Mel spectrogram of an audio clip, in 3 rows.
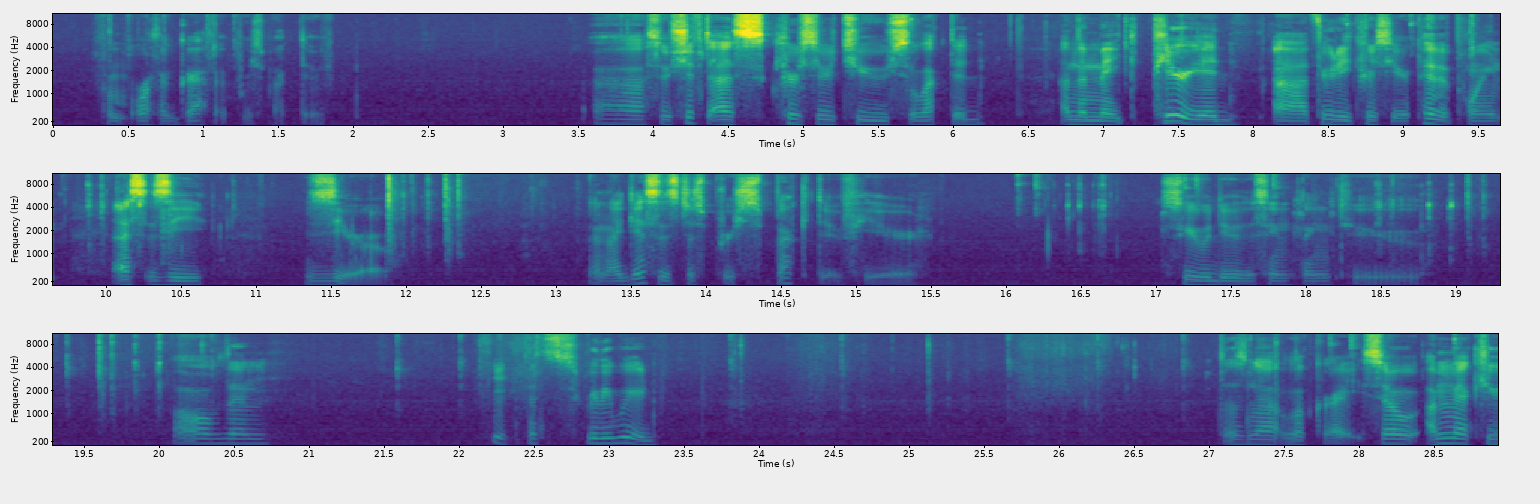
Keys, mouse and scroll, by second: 4.2 shift+s, 7.7 ., 8.8-11.0 right drag, 10.1 s, 13.1 middle click, 13.6-15.3 middle drag, 16.3-19.5 right drag, 16.7 shift+s, 18.6 s, 20.2 Tab, 20.4-23.9 middle drag, 22.9 KP_1, 24.1 middle click, 24.7 KP_5, 25.4 KP_5, 26.1-28.0 middle drag, 27.5 Tab, 28.0 click.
